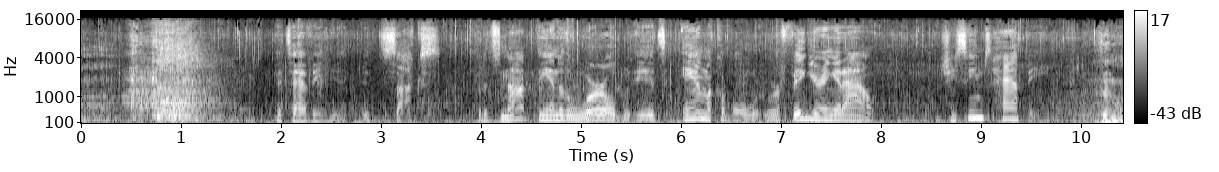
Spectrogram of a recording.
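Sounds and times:
black saber-toothed tiger roaring: 0.0 - 1.7, 10.0 - 10.4
speech: 2.0 - 8.0, 8.6 - 10.4.

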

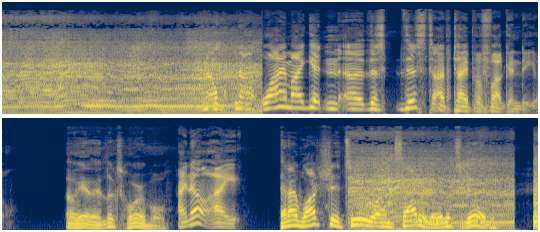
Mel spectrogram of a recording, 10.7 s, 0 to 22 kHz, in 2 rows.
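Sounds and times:
race car engine revving: 0.0 - 2.6, 8.8 - 10.7
speech: 2.1 - 10.5.

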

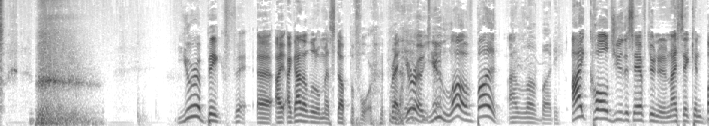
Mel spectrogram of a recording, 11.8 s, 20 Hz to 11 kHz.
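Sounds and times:
deep breath in: 0.4 - 2.3
speech: 3.0 - 11.8.

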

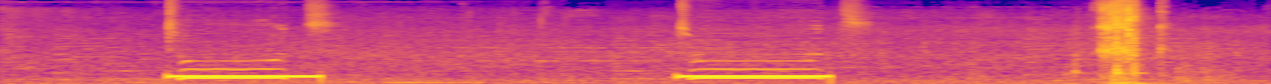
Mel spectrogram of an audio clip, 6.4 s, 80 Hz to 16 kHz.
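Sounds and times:
steady electronic phone ringback tone: 0.8 - 1.7, 3.4 - 4.2
sharp click of a call picked up: 5.4 - 6.0.

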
